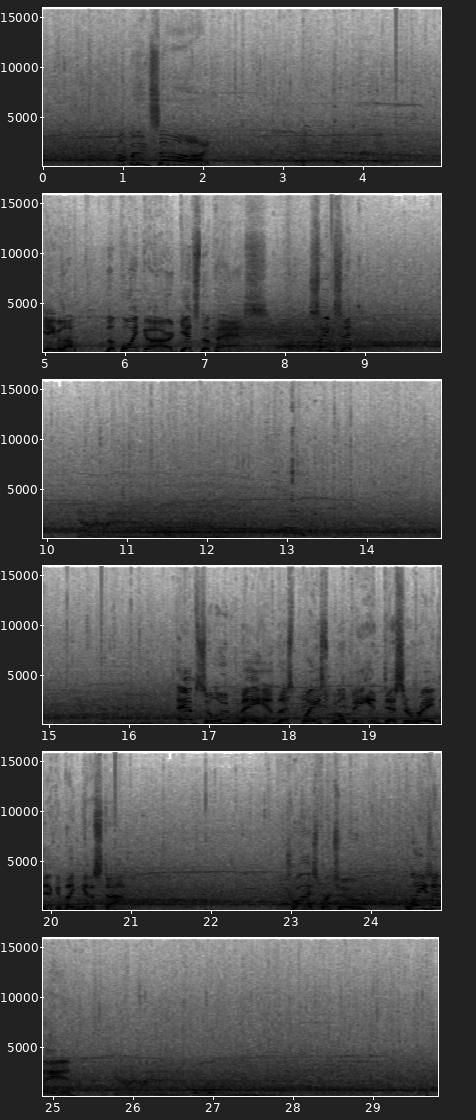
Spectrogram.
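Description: A crowd murmurs and cheers steadily in a large echoing arena.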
